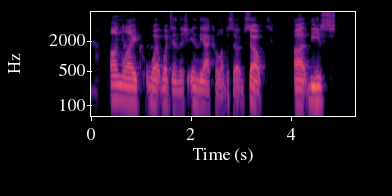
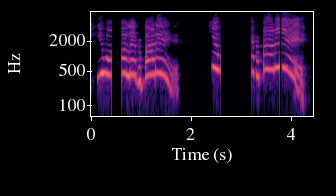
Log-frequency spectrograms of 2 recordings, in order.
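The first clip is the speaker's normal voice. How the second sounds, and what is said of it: Deliberately awful singing voice. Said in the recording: “do my awful singing voice”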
